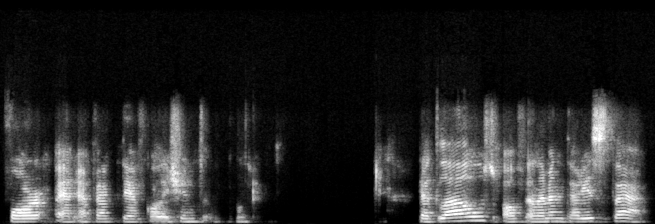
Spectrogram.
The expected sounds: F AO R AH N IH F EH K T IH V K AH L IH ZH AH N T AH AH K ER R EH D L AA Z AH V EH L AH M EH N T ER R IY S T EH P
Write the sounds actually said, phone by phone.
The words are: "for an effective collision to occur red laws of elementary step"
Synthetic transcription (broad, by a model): F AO R AH N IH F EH K T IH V K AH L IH SH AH N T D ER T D L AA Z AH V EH L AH M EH N T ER R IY S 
